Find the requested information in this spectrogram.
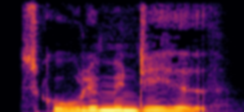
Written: skolemyndighed

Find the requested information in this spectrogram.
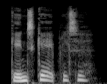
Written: genskabelse

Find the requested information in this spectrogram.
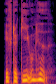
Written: eftergivenhed

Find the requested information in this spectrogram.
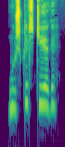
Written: muskelstyrke

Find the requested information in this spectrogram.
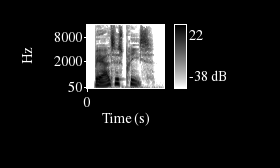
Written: værelsespris

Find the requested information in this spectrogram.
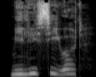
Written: millisievert

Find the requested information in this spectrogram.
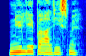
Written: nyliberalisme

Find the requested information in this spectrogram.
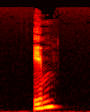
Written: m.

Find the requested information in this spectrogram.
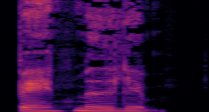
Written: bandmedlem

